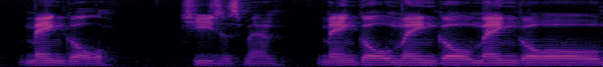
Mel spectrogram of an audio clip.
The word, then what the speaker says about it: Mangle: Not not messed up all the time, but like I didn't mean to say it like that, but yeah, we saw Mangle, not Mangle. Not Mango. Mangle.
